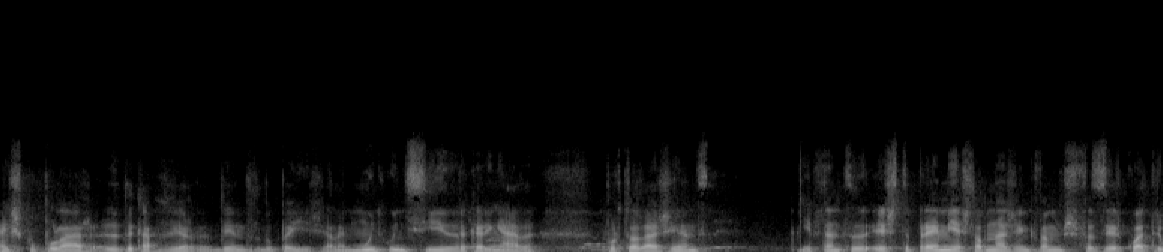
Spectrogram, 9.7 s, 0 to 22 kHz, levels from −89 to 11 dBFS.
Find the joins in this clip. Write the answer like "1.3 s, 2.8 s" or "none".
3.8 s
